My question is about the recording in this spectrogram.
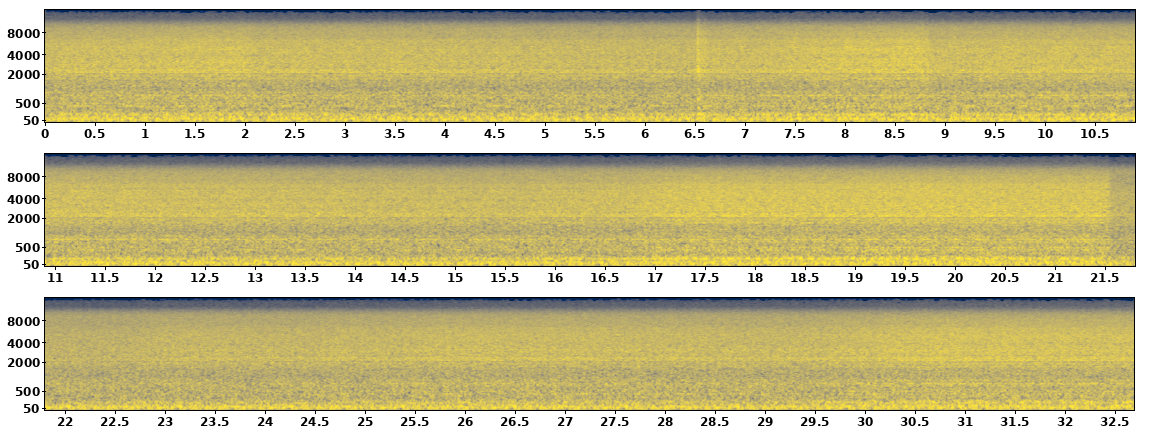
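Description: A steady wash of noise with faint held tones underneath: a droning noise passage in a post-rock/screamo album track. The noise thickens and thins, then drops suddenly to a quieter level about two-thirds of the way through.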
